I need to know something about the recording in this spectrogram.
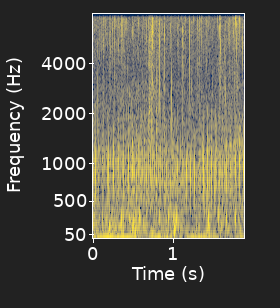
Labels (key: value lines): label: biophony, rattle
recorder: SoundTrap 500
